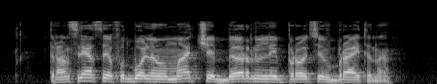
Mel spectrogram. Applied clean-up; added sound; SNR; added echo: none; none; none; none.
